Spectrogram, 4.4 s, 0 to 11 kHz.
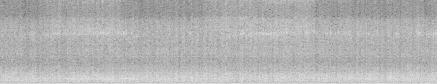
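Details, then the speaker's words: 1967 GMC C15 running rich: rough lumpy idle sags and nearly stalls when the intake manifold area is sprayed with ether, revealing a vacuum leak at the manifold; advanced timing also suspected; runs well after fix. "and if I spray it hear that change it's just about to die and that was kind of coming back up a little bit"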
